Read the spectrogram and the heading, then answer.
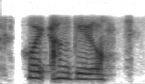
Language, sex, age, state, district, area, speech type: Manipuri, female, 45-60, Manipur, Churachandpur, urban, conversation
